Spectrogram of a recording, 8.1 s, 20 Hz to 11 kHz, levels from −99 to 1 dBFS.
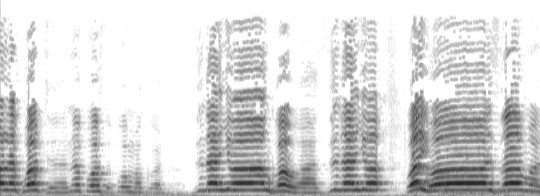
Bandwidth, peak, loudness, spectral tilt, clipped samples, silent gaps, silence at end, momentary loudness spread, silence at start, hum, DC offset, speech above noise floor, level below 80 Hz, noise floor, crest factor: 9.6 kHz; -8 dBFS; -22 LUFS; -1.5 dB/octave; under 0.1%; none; 0 s; 20 LU; 0 s; none; under 0.1%; 23 dB; -58 dBFS; -47 dBFS; 16 dB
